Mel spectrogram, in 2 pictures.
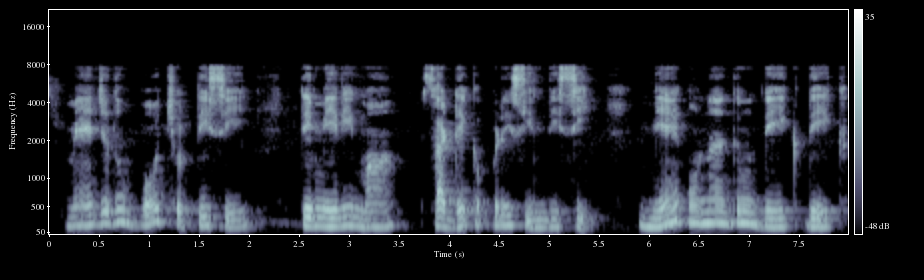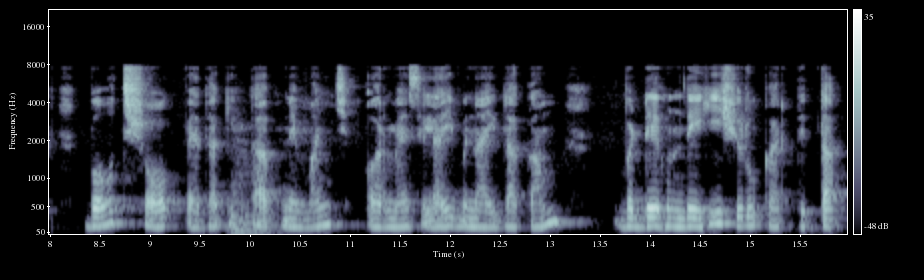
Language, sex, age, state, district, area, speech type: Punjabi, female, 60+, Punjab, Jalandhar, urban, spontaneous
